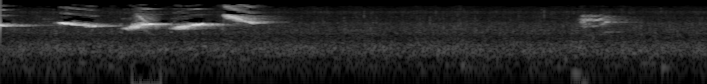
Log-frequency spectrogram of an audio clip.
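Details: Double-collared seedeater, 'tui tui zel zel' song for tutoring young birds: about a second of bright whistled, up-slurred notes, then quiet and a single faint chirp, over a low hum.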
